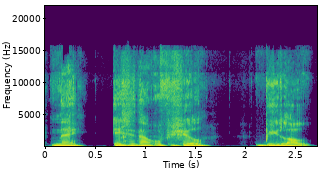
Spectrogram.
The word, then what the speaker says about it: Bilal: Want het is Bilal. Het is Bilal. Oh. Mensen zeggen Bilal, ja. Maar het is Bilal. – Bilal. – Bilal. – Bilal. – Ja, dus mensen kunnen het niet zo goed uitspreken.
